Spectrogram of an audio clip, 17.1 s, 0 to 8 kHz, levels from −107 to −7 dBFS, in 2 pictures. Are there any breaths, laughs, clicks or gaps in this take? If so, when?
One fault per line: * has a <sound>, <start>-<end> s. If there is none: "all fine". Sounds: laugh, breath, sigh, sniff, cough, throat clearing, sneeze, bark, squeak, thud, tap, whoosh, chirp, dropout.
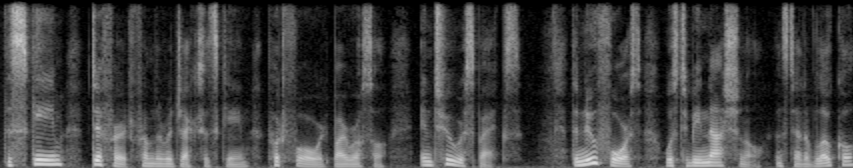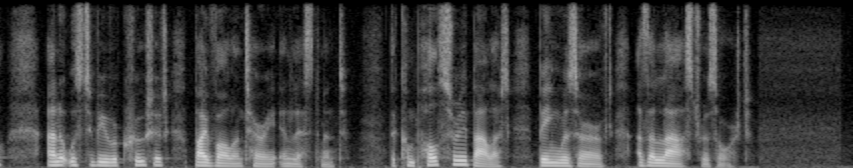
all fine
